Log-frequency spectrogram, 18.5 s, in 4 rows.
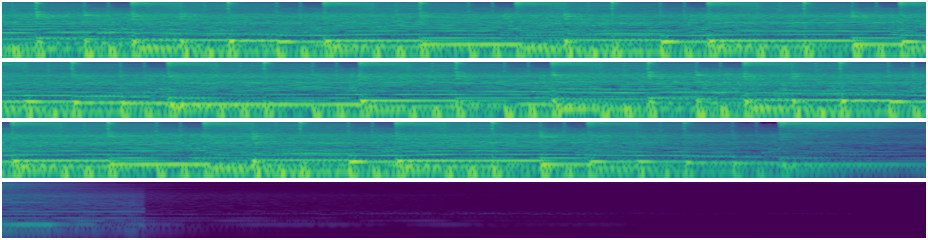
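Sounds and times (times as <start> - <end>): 
rock instrumental: 0.0 - 14.6.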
